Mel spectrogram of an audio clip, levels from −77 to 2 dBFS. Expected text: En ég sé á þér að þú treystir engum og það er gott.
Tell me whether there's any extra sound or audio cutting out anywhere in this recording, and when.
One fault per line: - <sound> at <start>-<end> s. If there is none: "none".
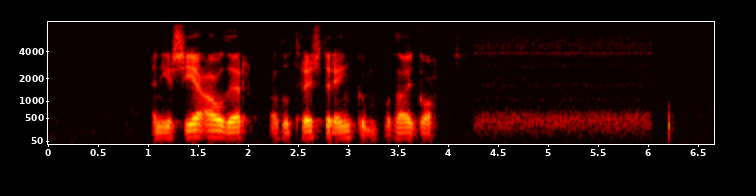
none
